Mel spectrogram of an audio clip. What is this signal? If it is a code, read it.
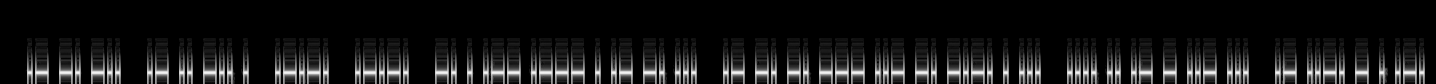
Morse code, heard as a keyed tone, about 30 wpm, 550 Hz. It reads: AND AIDE <AR> <AR> NEWJEANS ANNOUNCES HIATUS AFTER
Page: news headlines in morse code at 30 wpm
